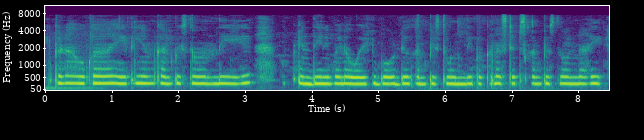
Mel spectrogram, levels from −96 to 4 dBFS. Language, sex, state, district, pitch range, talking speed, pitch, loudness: Telugu, female, Andhra Pradesh, Anantapur, 270-280 Hz, 100 wpm, 275 Hz, -12 LUFS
